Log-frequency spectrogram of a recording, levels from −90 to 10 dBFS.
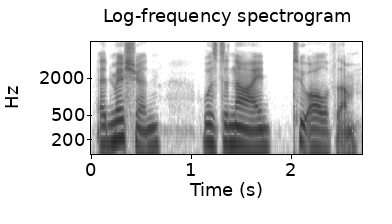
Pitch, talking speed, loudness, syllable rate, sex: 160 Hz, 155 wpm, -18 LUFS, 4.9 syllables/s, female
